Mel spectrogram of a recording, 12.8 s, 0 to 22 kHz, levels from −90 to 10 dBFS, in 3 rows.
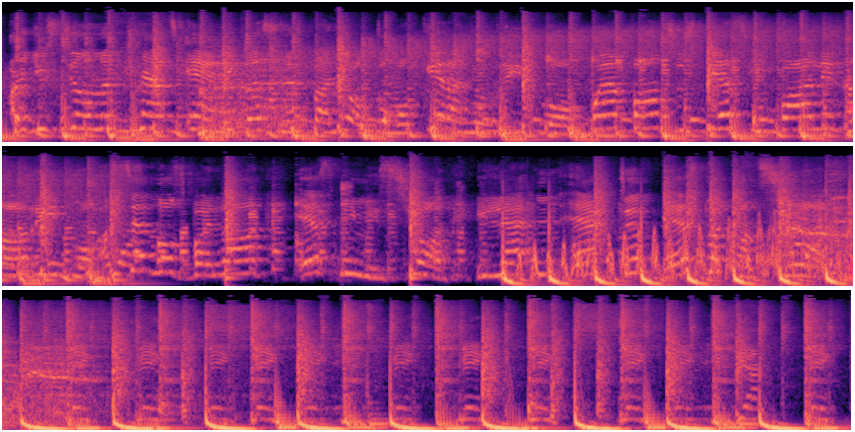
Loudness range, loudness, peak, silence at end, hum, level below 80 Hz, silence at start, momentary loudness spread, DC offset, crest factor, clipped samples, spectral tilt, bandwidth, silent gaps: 5 LU; -13 LUFS; 0 dBFS; 0 s; none; -16 dBFS; 0 s; 6 LU; under 0.1%; 12 dB; under 0.1%; -4.5 dB/octave; 18.5 kHz; none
